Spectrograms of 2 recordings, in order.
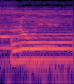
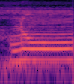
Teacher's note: Jangan nune ya, karena nun sukun itu tidak mantul ya. Jangan dibaca mantul, harus hati-hati.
